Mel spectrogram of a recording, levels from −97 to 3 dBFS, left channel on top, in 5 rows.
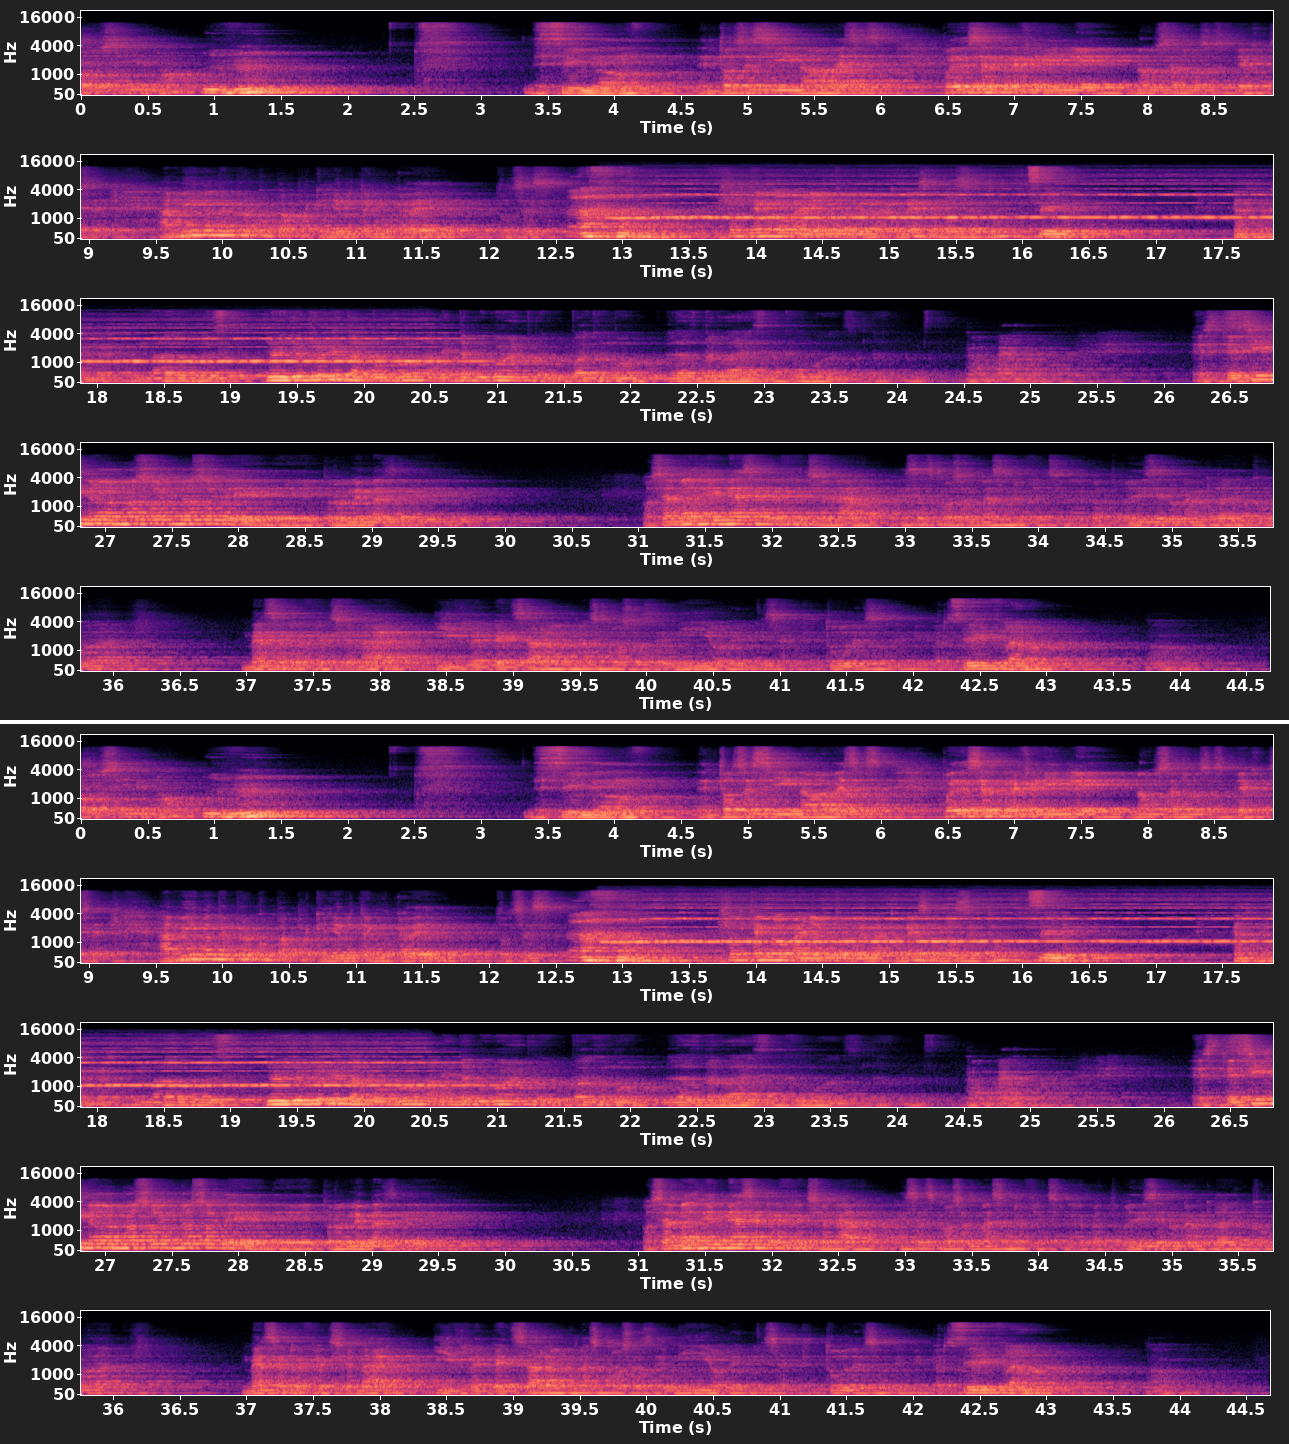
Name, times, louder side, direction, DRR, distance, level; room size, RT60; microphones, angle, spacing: voice 1, 0.0-0.8 3.4-4.2 4.6-11.7 12.1-12.5 13.7-16.4 17.6-18.2 24.5-25.0 26.2-29.8 31.0-36.0 37.0-42.8 43.7-44.0, equal, 20° right, -3 dB, 1.4 m, -24 dB
voice 2, 0.9-1.5 2.5-2.8 3.3-4.2 12.6-13.4 13.6-13.8 16.1-16.4 17.9-19.0 19.3-24.2 26.6-26.7 42.3-43.0, equal, 15° left, -3 dB, 0.8 m, -21 dB
sound 1, 12.8-20.5, equal, 65° right, 2.1 m, -25 dB
14.5 x 6.4 x 3.5 m, 2.3 s
head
